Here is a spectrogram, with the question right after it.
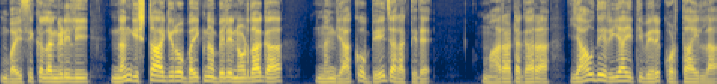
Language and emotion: Kannada, sad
